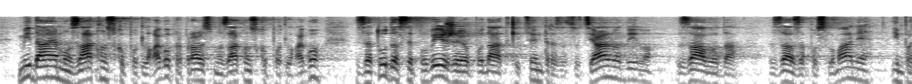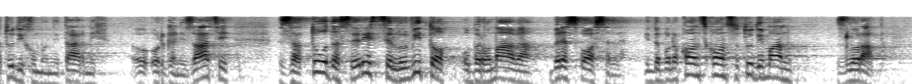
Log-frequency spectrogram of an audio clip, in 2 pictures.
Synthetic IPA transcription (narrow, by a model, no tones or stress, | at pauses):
miːd̪aːjɛmɔzaːkɔnskɔpɔd̪la̰ːɡɔpɾɛpɾaːwilsmɔzaːkɔnskɔpɔd̪la̰ːɡɔzat̪oːd̪asɛpɔʋeːʒɛjɔpɔd̪aːt̪kit̪seːnt̪ɾazasɔt̪sjaːlnɔd̪eːlɔ | zaːʋɔd̪a | zazapɔslɔʋaːnjɛ | inpat̪uːd̪ixumanit̪aːɾnix | ɔɾɡanizaːt̪sij | zat̪oːd̪asɛɾeːst̪sɛlɔʋiːt̪ɔɔbɾawnaːʋjabɾɛspɔsɛlnɛ | ind̪abonakɔnt̪skɔnt̪sut̪uːd̪iman | zlɔɾa̰ːp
